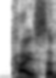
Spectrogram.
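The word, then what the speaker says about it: Kai'Sa: We got a Kaisa ban. Is that how you pronounce that? Yeah, Kaisa.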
